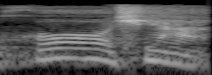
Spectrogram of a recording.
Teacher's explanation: احنا قلنا الخاء المفتوحة خاء مفخمة دائما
